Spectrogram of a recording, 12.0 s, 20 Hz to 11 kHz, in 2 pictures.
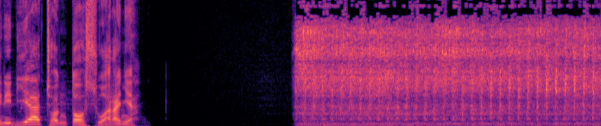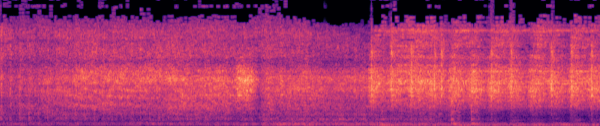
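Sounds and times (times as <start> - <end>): rising pitch sweep: 3.0 - 11.1
droning music from speaker: 3.0 - 12.0.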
